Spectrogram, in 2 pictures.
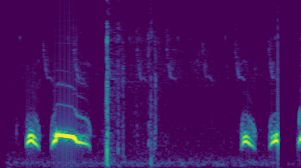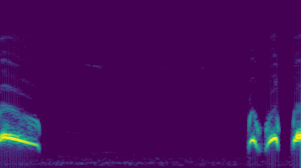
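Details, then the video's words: Spotted dove call, used as a lure for trapping: a pair of short wavering coos, then a longer descending croon, repeated in loose phrases. Two sharp clicks break in early, and a faint low rumble sits underneath. "Chim cu gáy chiêu kích mồi tập bổi nhanh nổi hiệu quả"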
